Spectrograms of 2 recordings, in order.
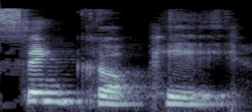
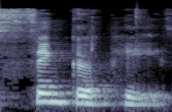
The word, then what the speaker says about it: syncope: When we have an E or an ES on the end of a word as the final letters, E or ES, we pronounce them, ES right there, two together, and the E. We pronounce them as separate syllables. So this is syncope, not syncope. It's syncope, 3.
